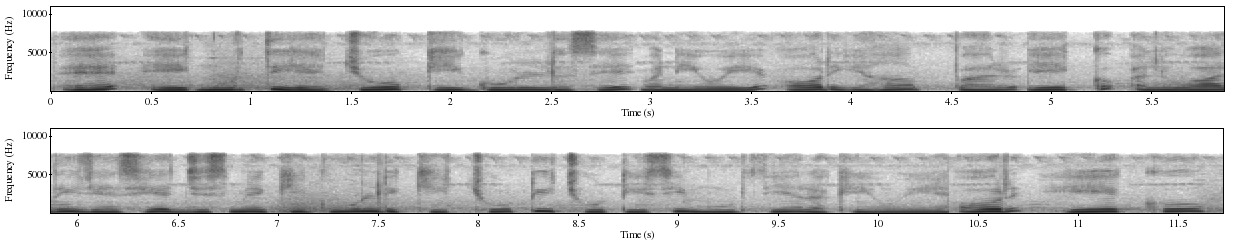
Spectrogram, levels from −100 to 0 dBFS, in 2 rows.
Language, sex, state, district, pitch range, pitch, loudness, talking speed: Hindi, female, Bihar, Purnia, 225-270 Hz, 245 Hz, -26 LUFS, 160 wpm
